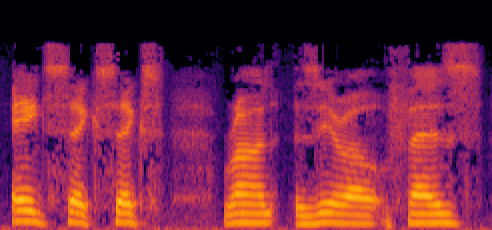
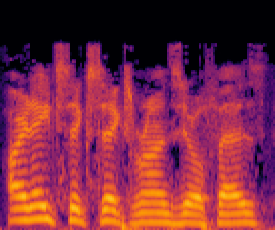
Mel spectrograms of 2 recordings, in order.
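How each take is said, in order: First: Slow, spelled-out number reading; each word drawn out deliberately; slow repeat. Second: Said in the usual way. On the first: Shown as a demonstration.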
